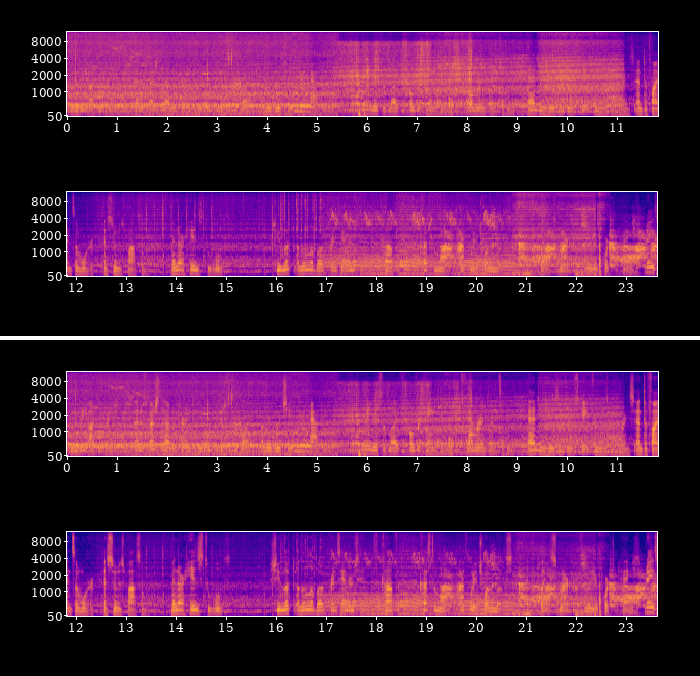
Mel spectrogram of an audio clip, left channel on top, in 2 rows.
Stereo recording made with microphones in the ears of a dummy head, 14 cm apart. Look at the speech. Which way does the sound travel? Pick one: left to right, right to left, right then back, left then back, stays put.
stays put.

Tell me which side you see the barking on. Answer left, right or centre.
left.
